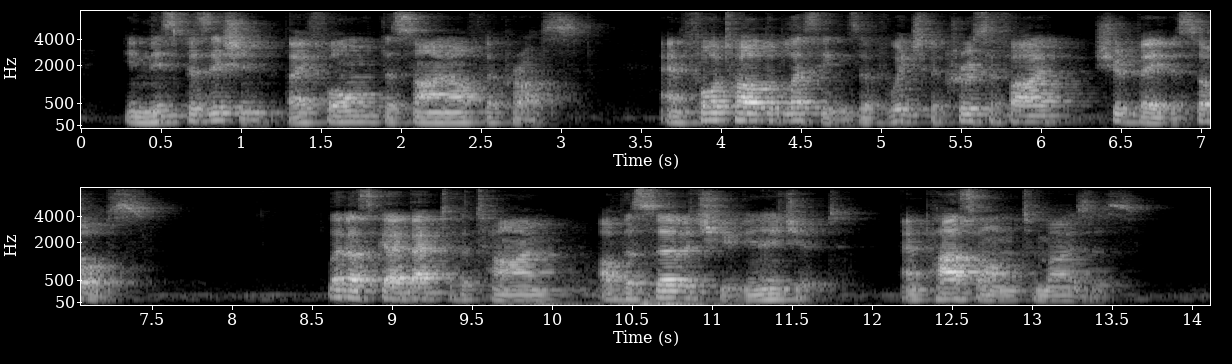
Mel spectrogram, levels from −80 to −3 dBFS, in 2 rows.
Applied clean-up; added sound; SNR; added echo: neural separator model SepFormer DNS4.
